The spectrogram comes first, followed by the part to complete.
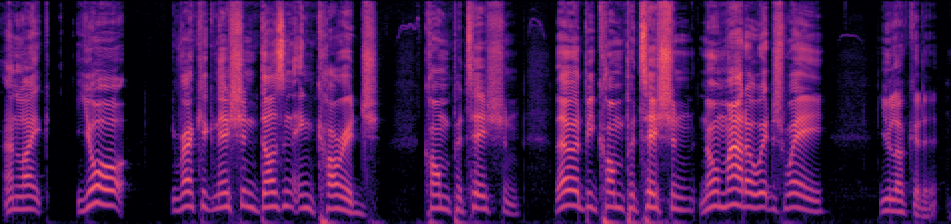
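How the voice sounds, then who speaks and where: This game streamer's voice sits high and unhurried, with hardly any pauses, as he reads and reacts to news in a casual livestream rant. He comes across blunt, sweary and exasperated. The audio is clean studio sound with no room sound.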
